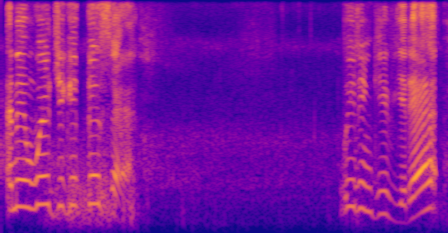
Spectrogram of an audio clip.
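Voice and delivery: lightly voiced child demanding answers; nosy child. Neighbor's daughter questioning a playmate about toys, mock indignant kid. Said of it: "daughter, asked my daughter".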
